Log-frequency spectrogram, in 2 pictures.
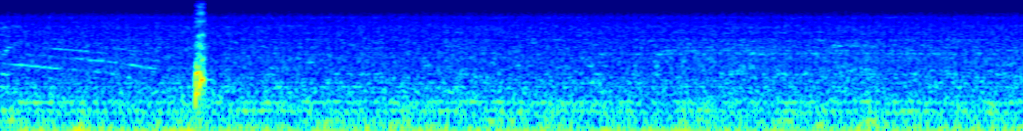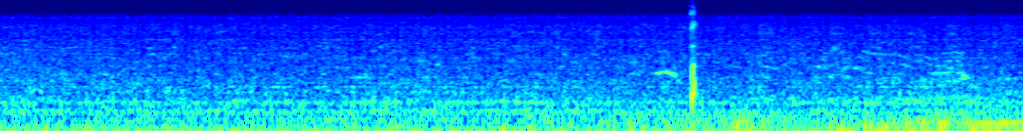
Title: Girl has uncomfortable hiccups before going to bed #hiccups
